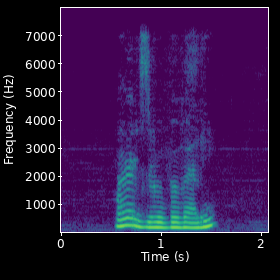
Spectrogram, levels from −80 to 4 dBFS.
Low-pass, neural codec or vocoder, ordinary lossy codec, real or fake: 7.2 kHz; codec, 44.1 kHz, 2.6 kbps, SNAC; none; fake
